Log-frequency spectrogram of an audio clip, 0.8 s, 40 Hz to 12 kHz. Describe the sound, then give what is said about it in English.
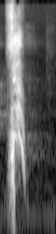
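A voice imitates a sneeze with a single short, sharp 'ha-choo' burst, loud and alone, cutting off abruptly into silence. “the lad sneezed 7 times. Ha-choo, ha-choo, ha-choo, ha-choo, ha-choo, ha-choo,”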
